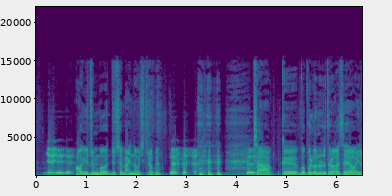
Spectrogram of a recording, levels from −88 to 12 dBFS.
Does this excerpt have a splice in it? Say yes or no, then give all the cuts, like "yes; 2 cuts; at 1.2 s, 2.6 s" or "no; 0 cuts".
no; 0 cuts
